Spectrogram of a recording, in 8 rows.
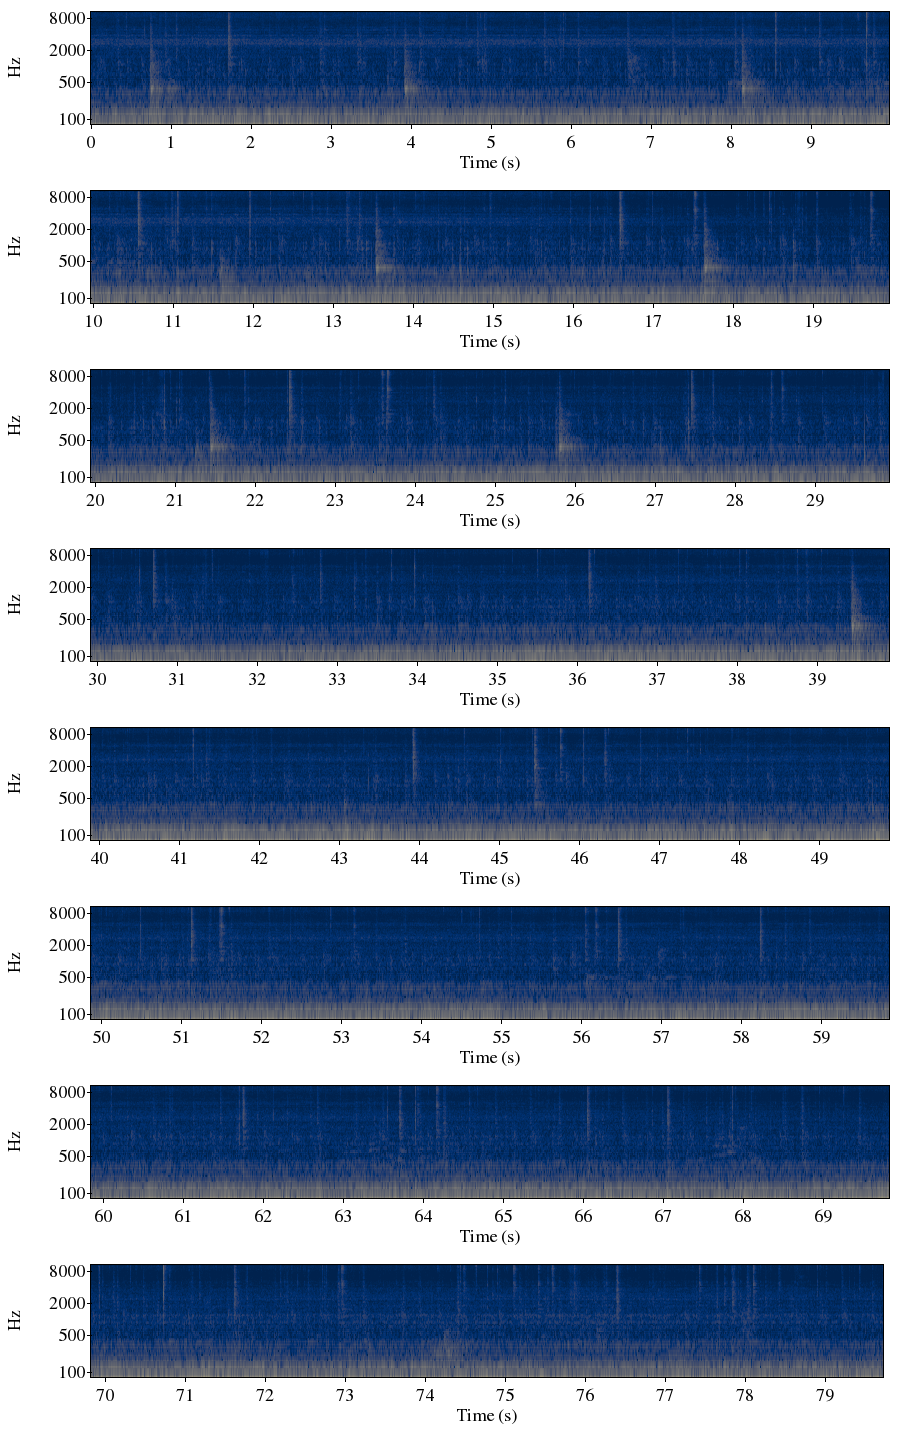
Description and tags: Recording of the fire crackling in fireplace in early spring mid-afternoon.
Recorded with Zoom H1
No eq or effects added. Recording levels normalized in Sound Forge Pro.
Enjoy!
